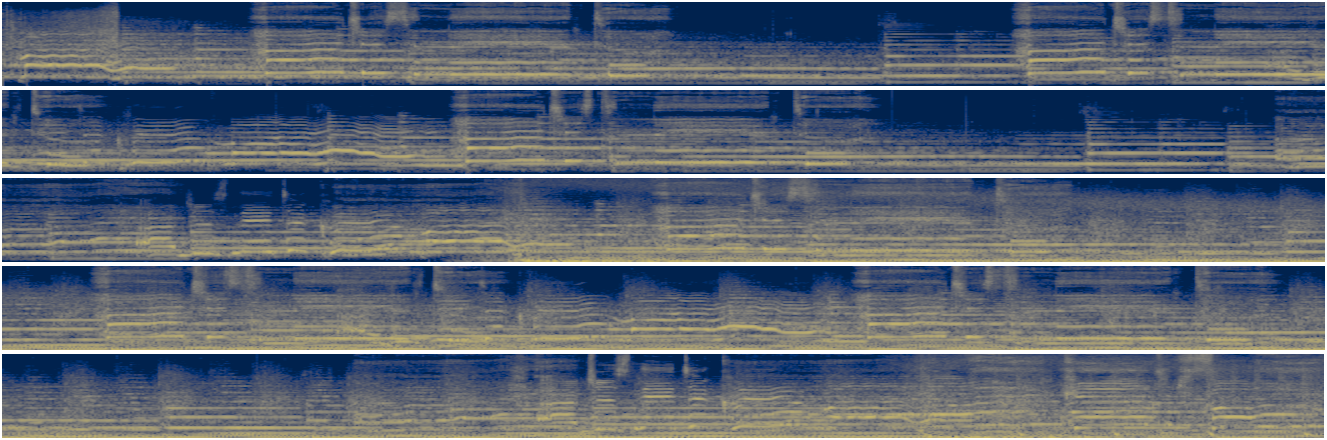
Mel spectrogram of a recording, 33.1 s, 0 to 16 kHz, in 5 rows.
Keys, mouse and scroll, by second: 7.4-11.5 ctrl+drag, 11.5 Return, 15.7 shift+w, 23.4 alt+Return, 24.2 ctrl+shift+[, 25.8 ctrl+u.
